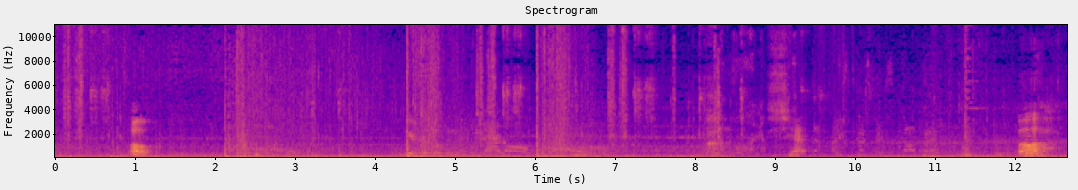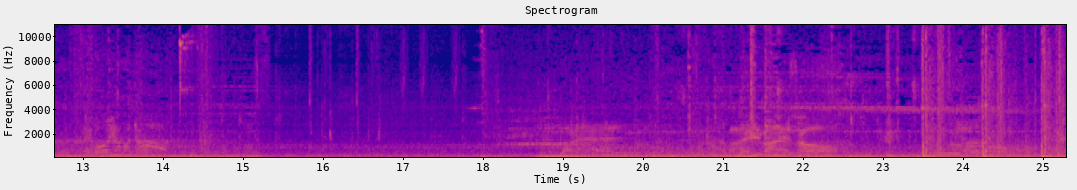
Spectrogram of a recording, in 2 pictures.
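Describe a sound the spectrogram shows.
Gunshots bang sharply several times.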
